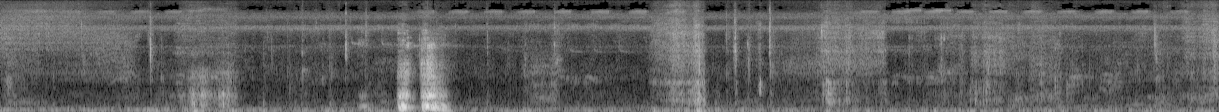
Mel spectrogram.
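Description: People slurping instant noodles from paper cups, in several short sudden slurps, the loudest a double slurp about four seconds in and another near seven seconds. A steady high insect hum runs underneath.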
